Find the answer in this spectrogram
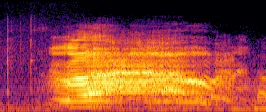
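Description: A man's loud, drawn-out cry of pain, lasting just over a second and tailing off at the end, as a doctor treats his gunshot wound.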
